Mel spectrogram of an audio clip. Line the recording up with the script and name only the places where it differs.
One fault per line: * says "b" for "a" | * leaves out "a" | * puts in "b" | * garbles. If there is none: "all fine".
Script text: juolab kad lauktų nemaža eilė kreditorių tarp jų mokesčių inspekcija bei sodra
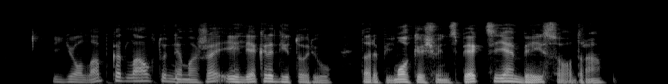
* leaves out "jų"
